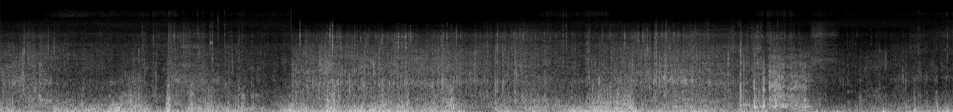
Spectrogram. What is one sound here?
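Wind rushes loudly past a rider speeding downhill outdoors.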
